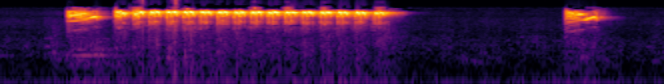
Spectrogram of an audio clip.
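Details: Little spiderhunter recorded as a tutoring track for training songbirds: a short downslurred high note, then a long rapid buzzy chatter of sharp, evenly spaced notes lasting about two seconds, and after a pause one more slurred note.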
